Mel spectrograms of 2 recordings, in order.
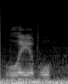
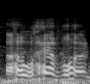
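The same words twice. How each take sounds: First: Level said as leivel, with a long ay sound; level spoken with an accent twist; accent slip. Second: Said in the usual way. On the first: Shown as a demonstration. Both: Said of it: "got a little accent there".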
